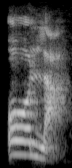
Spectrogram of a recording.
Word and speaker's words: Hola: Again, H is mute. You don't have to pronounce it. Hola.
